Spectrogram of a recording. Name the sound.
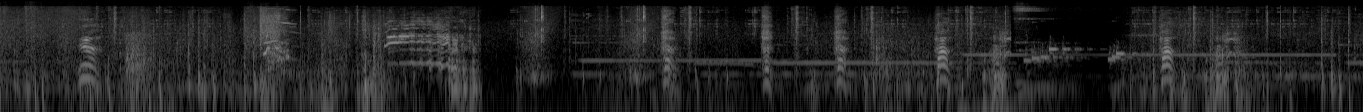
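horse galloping and neighing in Zelda Tears of the Kingdom video game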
